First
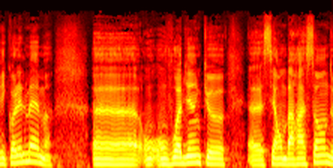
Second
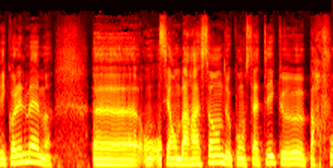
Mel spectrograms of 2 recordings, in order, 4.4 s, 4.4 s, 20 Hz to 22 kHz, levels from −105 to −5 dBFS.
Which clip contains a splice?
second; 1 cut; at 2.1 s

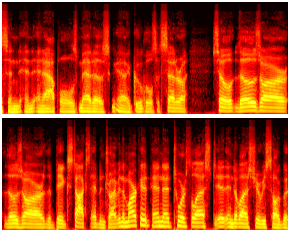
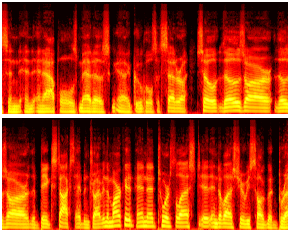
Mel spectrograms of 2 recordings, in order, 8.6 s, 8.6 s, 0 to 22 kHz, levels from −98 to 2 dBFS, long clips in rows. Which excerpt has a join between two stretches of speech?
second; 1 cut; at 2.8 s

